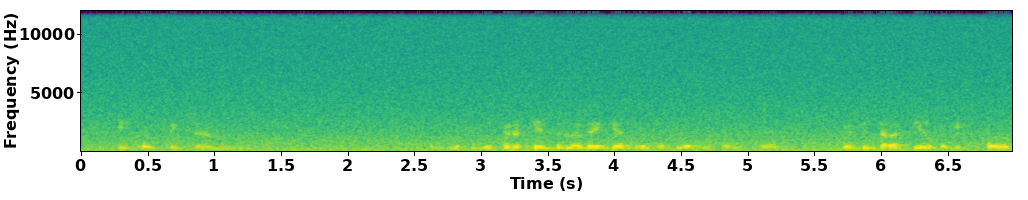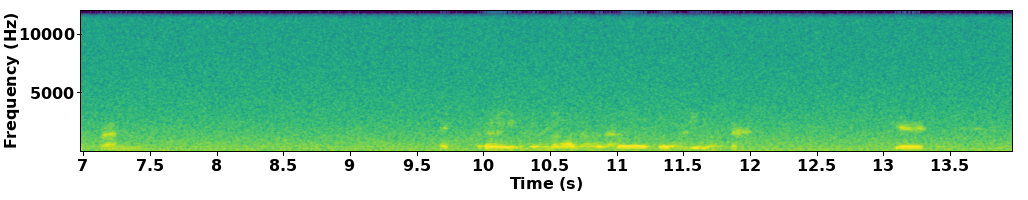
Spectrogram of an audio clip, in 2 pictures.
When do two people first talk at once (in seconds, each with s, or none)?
10.0 s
